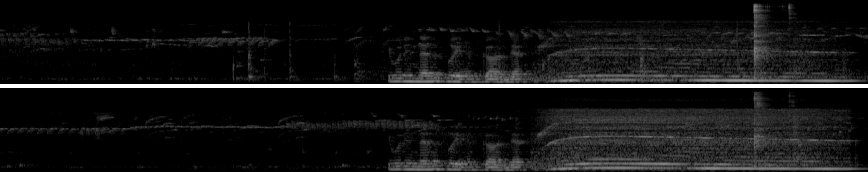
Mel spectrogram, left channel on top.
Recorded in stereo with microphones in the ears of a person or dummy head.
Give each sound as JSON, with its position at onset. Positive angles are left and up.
{"t": 3.9, "sound": "a man speaking", "side_deg": 10, "distance_m": 0.8}
{"t": 5.3, "sound": "a blender", "side_deg": -45, "distance_m": 0.6}
{"t": 7.5, "sound": "a crack", "side_deg": 15, "distance_m": 1.0}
